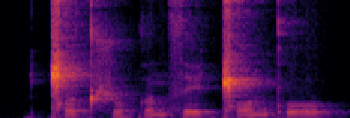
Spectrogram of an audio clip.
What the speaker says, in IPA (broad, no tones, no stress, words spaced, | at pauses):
ǁʌt ʃokʌnse ǁɔnkʼo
